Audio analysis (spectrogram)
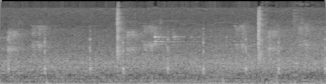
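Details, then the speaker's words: Learner car's right turn signal left clicking after turning right at traffic lights: crisp, even ticks about two per second over low road rumble. Finding: indicator left on after the turn. "they're not here that clicking noise remember it's been put there so you can actually know that the signal is on"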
